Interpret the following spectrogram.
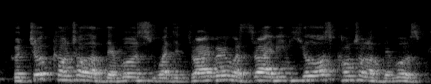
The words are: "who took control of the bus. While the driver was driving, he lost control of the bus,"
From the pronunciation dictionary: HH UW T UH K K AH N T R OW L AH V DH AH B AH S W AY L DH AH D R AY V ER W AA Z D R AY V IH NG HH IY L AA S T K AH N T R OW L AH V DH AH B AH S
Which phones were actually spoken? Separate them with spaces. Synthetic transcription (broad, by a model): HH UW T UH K K AH N T R OW L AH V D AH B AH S W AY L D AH D R AY V ER W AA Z D R AY V IH NG HH IY L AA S K AH N T R OW L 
